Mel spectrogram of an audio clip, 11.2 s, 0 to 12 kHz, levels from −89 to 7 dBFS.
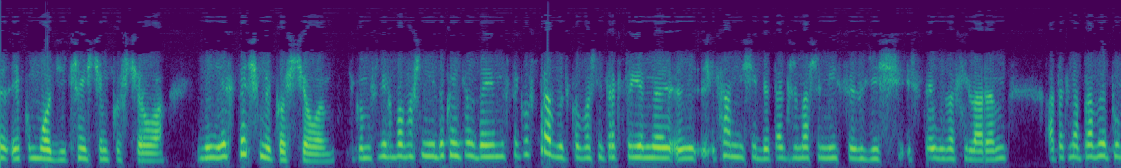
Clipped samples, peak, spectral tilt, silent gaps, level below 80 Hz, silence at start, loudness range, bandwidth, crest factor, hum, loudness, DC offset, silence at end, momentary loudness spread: under 0.1%; 0 dBFS; -7 dB/octave; none; -66 dBFS; 0 s; 4 LU; 8 kHz; 18 dB; none; -18 LUFS; under 0.1%; 0 s; 9 LU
